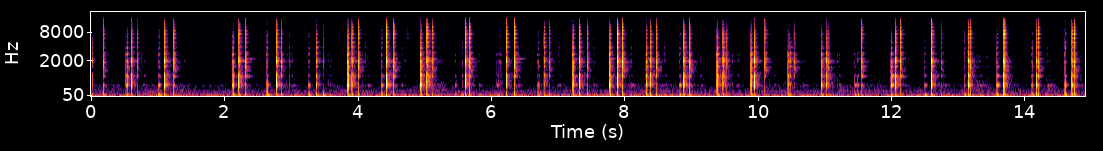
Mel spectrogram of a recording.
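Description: Long painted nails tap and scratch a hollow, empty silver metal mesh pen holder. Dozens of short, bright, clicky taps come in a steady, quick rhythm, each carrying a faint metallic tone and dying away almost instantly. There is a brief pause near the start.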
